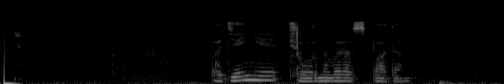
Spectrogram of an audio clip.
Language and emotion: Russian, neutral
